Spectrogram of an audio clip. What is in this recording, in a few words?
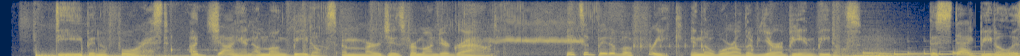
In Show Narration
